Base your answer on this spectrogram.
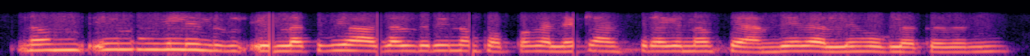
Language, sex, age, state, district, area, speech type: Kannada, female, 18-30, Karnataka, Bidar, urban, conversation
